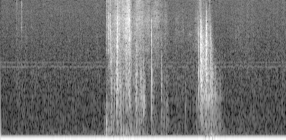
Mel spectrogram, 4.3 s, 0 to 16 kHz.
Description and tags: One A4 paper sheet grab from table and shaking it one time
a4, grab, paper, shake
